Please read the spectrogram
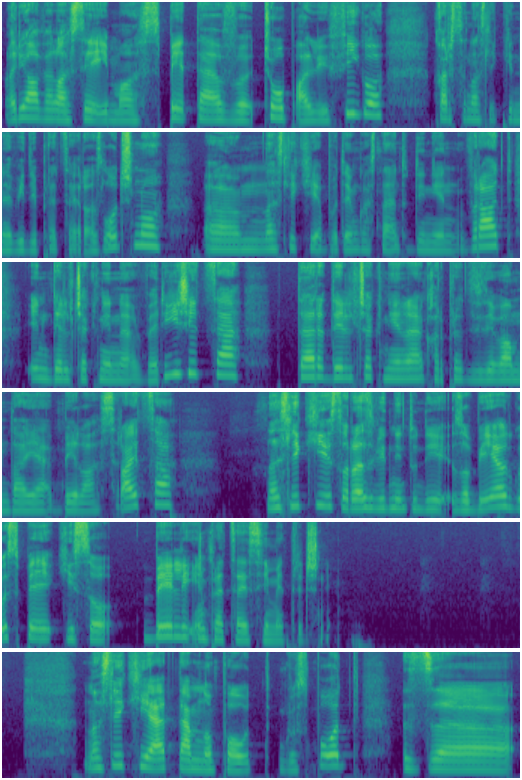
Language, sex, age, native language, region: Slovenian, female, 18-29, Slovenian, Drava region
